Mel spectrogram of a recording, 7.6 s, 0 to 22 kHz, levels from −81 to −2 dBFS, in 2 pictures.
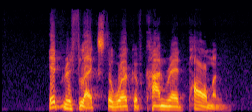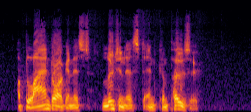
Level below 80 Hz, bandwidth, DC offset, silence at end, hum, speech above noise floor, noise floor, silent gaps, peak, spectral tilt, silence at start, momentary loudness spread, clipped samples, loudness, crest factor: -54 dBFS; 15 kHz; under 0.1%; 0.8 s; none; 42 dB; -57 dBFS; none; -2 dBFS; -5.5 dB/octave; 0.75 s; 8 LU; under 0.1%; -15 LUFS; 14 dB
